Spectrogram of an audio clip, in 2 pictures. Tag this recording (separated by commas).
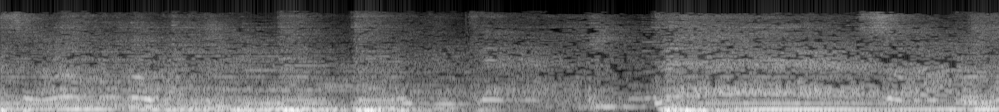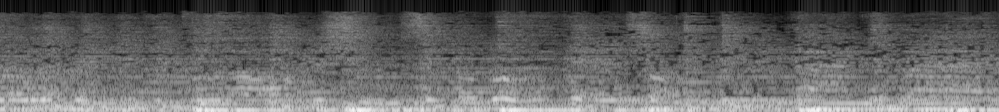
Crowd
